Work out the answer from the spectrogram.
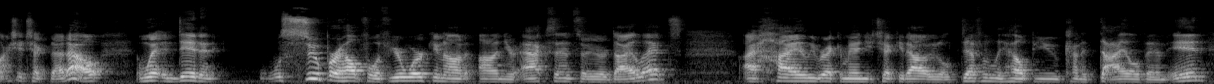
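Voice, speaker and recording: An upbeat, high-energy man chatting casually as a vlog host, his voice moving animatedly up and down. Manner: animated, high-energy, rambling with swooping register. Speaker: vlogger and host. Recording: echoey room.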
